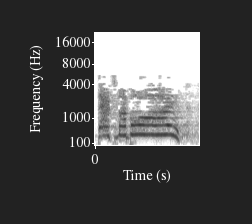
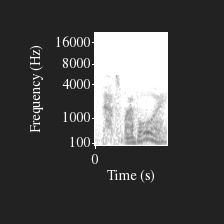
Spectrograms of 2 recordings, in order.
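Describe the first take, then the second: First: High, drawn-out proud shout; real loud scream. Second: Very soft, tender delivery; hushed declaration. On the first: Retold or imitated. Excited dad cheering son's basket, screamed real loud. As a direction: yell it slowly at full volume from the stands. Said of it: "He's real loud". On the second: Acted. God claiming a child, spoken very softly. God's shout softly voiced over congregation.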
